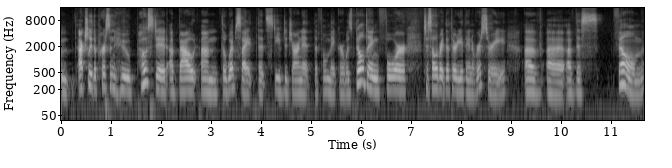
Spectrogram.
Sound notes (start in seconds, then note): none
